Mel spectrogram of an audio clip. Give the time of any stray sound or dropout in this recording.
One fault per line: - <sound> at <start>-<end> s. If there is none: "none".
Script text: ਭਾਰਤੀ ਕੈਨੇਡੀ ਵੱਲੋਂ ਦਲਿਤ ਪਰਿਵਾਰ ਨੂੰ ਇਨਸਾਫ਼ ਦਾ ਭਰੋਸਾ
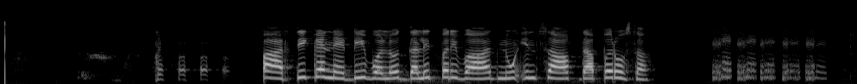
- laugh at 0.8-2.3 s
- laugh at 7.1-8.3 s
